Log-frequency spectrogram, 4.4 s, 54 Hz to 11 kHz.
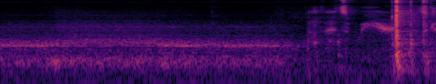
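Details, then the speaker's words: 1980s Sharp AV-2000 classroom cassette player; the head was cleaned at purchase. The tape is advancing but only a soft, wind-like rushing hiss and faint steady hum come out instead of music, then handling clatter. Playback fault, cause not yet found. "It's kind of creepy. It's like wind. Yet it's actually advancing the tape. It's pulling tape through."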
